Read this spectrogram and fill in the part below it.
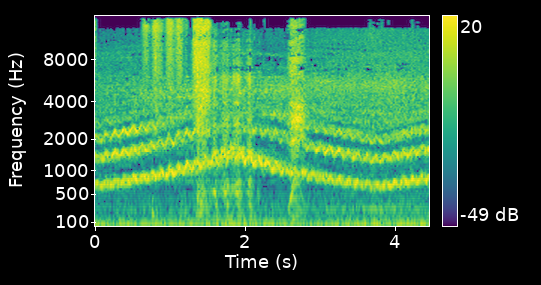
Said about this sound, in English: And just there, I ranked my favourite ambulance noises from around the world, with number one being Belgium, sounding like this.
